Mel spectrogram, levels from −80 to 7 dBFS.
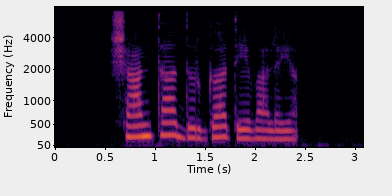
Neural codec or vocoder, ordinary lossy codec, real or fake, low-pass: none; none; real; 7.2 kHz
